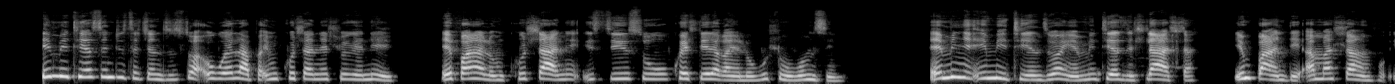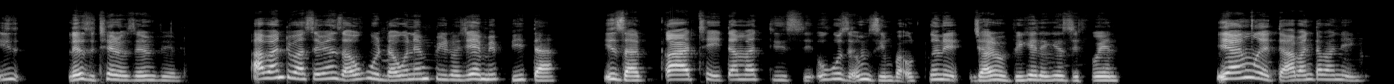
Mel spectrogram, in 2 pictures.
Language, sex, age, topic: North Ndebele, female, 25-35, health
